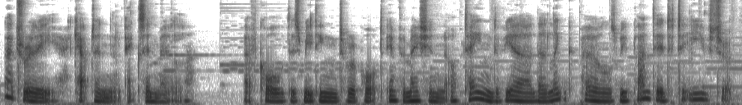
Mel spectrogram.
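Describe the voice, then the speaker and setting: A dutiful military engineer in a fantasy game, played by a man, reports in a very creaky voice over music. The delivery is formal and earnest. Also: mid-range voice, unhurried, dark tone.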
